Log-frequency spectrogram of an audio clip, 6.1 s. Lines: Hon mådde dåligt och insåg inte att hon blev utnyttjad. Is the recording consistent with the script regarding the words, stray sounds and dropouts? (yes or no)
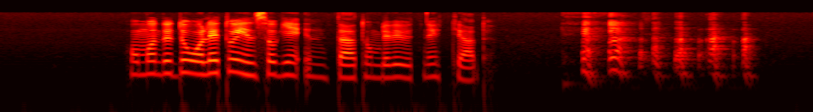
no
